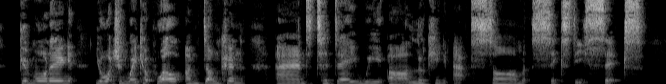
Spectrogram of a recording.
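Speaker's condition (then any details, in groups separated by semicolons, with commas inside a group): No condition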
